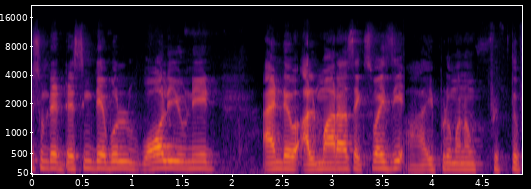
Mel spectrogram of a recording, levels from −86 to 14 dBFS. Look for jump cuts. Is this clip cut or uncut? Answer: cut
